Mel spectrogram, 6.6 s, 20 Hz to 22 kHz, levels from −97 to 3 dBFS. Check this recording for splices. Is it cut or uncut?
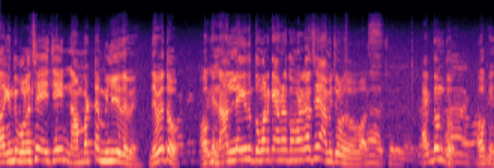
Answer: uncut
